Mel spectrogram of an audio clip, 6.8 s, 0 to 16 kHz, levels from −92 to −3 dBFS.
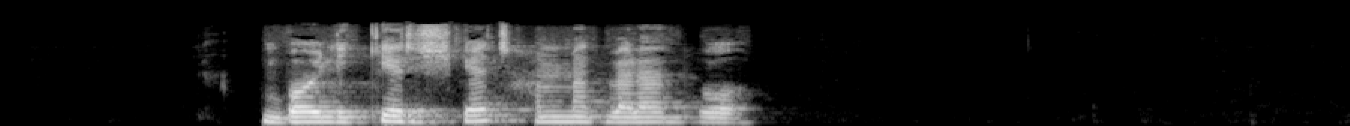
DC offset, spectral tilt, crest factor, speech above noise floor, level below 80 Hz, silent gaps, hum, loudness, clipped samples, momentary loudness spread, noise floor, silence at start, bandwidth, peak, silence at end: under 0.1%; -4 dB/octave; 20 dB; 69 dB; -58 dBFS; none; none; -17 LUFS; under 0.1%; 9 LU; -86 dBFS; 1.3 s; 8.2 kHz; -2 dBFS; 3 s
